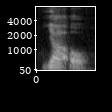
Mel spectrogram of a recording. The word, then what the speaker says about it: Ya'oh: closes the first syllable the third letter W is the long o vowel like the second letter the fourth letter is also silent it assumes the sound of the previous vowel and closes the terminal syllable God's proper name is therefore pronounced yah pause o full stop Yao any vowel system other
